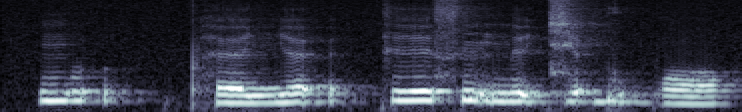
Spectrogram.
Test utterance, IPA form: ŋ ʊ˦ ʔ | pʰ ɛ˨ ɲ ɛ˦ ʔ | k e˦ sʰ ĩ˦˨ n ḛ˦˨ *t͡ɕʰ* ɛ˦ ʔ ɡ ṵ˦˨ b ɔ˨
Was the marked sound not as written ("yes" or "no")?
yes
